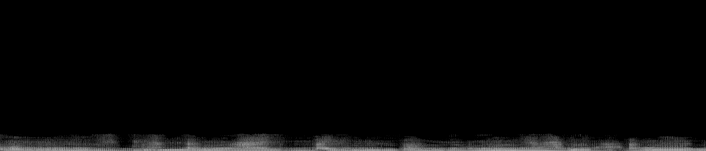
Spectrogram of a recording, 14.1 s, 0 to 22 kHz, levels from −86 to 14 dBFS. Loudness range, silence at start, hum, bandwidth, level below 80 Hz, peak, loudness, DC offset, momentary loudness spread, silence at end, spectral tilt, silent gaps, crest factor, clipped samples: 3 LU; 0 s; none; 2.5 kHz; -32 dBFS; -14 dBFS; -30 LUFS; under 0.1%; 12 LU; 0 s; -10 dB/octave; none; 14 dB; under 0.1%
